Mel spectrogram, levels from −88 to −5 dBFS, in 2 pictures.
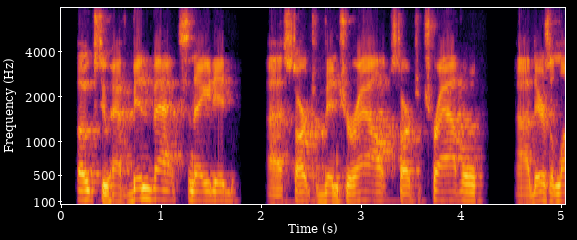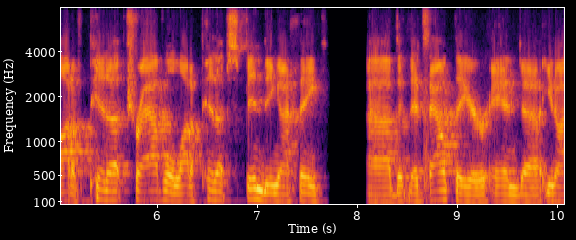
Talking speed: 215 wpm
